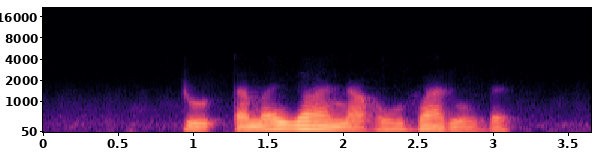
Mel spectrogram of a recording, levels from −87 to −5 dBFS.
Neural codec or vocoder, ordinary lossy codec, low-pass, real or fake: codec, 24 kHz, 0.9 kbps, WavTokenizer, large speech release; AAC, 32 kbps; 5.4 kHz; fake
